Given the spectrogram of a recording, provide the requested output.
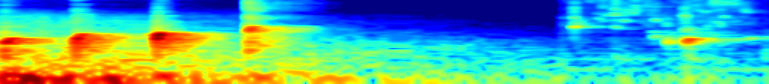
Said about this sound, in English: So I'm scrubbing a pan with this. It's called the squidgy thing. From Creative. We got this from a garden centre and it's described as a hygienic and reusable silicone sponge.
